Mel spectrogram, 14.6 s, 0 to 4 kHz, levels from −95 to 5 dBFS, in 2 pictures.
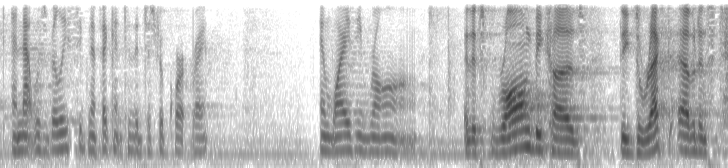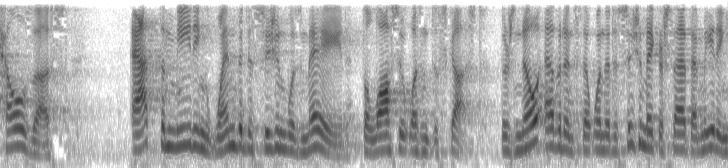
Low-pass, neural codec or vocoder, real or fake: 3.6 kHz; none; real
